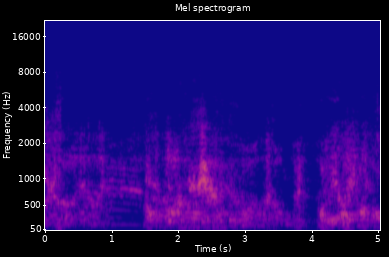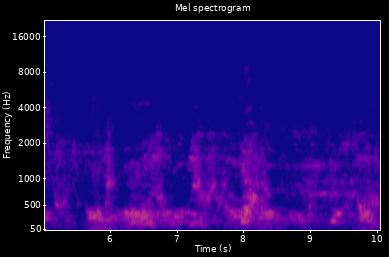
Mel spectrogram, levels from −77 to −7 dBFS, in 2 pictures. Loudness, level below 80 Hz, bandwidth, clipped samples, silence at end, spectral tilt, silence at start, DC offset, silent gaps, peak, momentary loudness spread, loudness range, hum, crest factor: -50 LUFS; -74 dBFS; 16 kHz; under 0.1%; 0 s; -5 dB/octave; 0 s; under 0.1%; none; -28 dBFS; 11 LU; 3 LU; none; 20 dB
